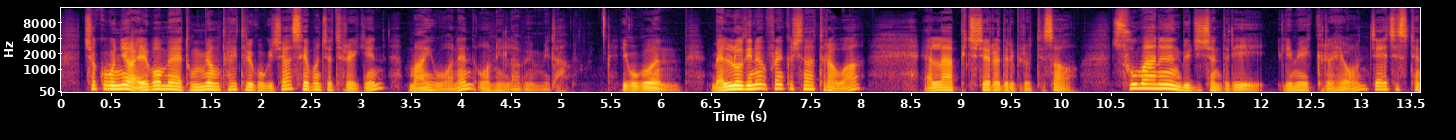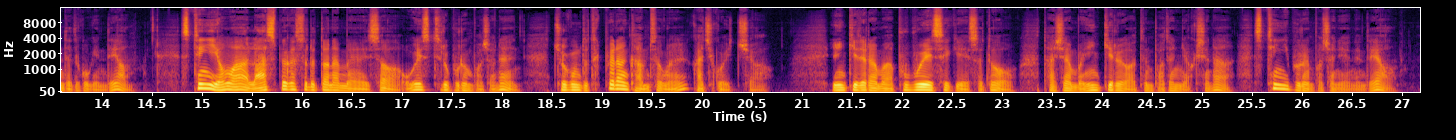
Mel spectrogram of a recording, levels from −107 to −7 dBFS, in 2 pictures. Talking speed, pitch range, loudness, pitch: 375 characters per minute, 90-135 Hz, -22 LUFS, 110 Hz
